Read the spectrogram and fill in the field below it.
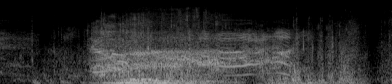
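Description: A monster snarls and roars loudly.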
